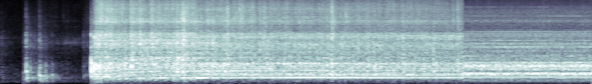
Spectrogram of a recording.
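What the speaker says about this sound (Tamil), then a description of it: "முதல்ல மிளகாய் மட்டும் போட்டு நம்ம நல்லா அரைச்சிட்டு அதுக்கப்புறம் மற்ற பொருளெல்லாம் சேர்க்கலாம்" A small mixie grinds dried red chillies, starting after a few brief knocks and running as a loud, steady motor whir with a gritty rattle for several seconds before winding down.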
